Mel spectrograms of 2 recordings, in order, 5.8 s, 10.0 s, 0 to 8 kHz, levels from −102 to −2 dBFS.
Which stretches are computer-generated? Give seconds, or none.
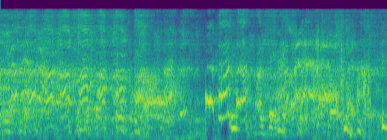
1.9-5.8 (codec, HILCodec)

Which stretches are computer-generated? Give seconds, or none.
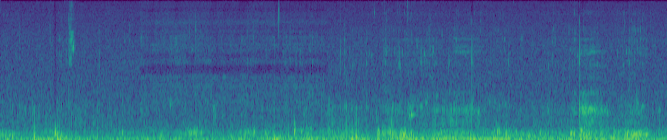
2.1-4.9 (codec, HILCodec)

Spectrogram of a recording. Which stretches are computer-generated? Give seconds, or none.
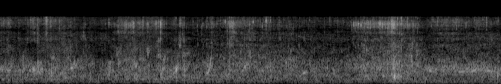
0.0-1.8 (codec, HILCodec)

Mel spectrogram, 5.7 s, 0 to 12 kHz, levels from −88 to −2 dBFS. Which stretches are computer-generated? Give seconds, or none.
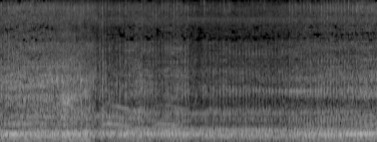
0.8-1.6 (codec, HILCodec)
